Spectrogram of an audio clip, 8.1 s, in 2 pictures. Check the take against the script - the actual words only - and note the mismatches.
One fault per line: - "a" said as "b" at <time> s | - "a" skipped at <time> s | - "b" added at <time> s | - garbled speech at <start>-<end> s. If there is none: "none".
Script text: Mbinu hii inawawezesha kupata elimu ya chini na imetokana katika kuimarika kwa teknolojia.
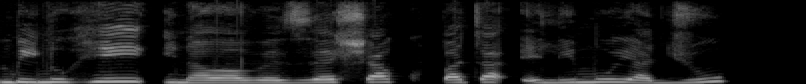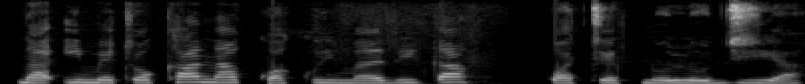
- "chini" said as "juu" at 3.3 s
- "katika" said as "kwa" at 5.2 s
